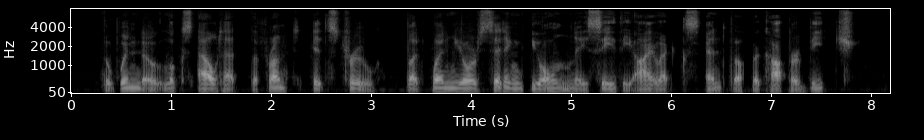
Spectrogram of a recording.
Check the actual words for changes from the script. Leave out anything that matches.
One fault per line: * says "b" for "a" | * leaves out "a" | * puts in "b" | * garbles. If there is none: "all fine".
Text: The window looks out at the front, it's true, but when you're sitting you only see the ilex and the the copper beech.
all fine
